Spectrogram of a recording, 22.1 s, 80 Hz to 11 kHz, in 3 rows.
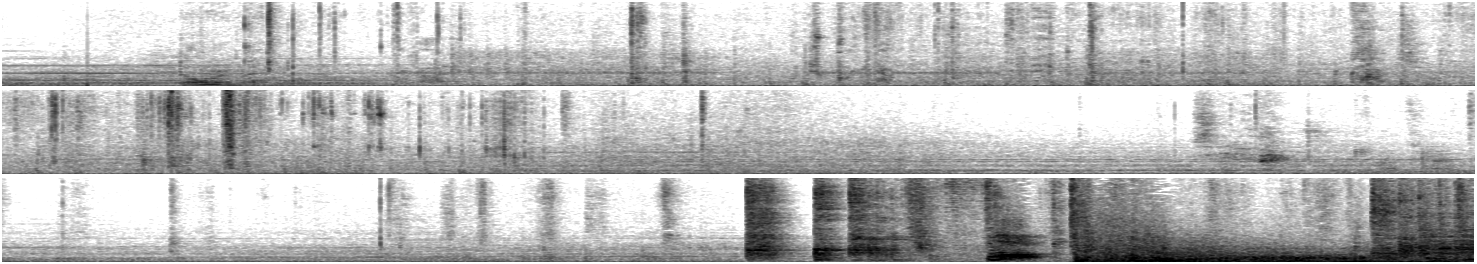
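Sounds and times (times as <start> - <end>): loud low drone: 0.0 - 22.0
rustling: 1.4 - 11.2.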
